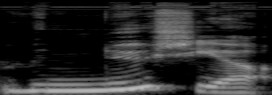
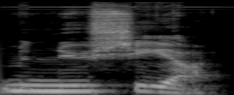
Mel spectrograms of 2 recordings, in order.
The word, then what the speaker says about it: minutiae: In American English, you will probably say minutiae, adding that extra syllable on the end.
